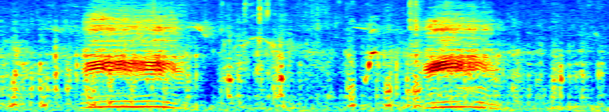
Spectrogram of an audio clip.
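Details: Pet domestic geese kept alongside ducks: two loud, drawn-out nasal honks about one and a half seconds apart, each rich in harmonics, with faint clucks and scuffling noises in between.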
